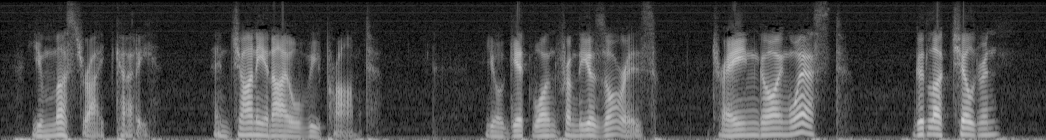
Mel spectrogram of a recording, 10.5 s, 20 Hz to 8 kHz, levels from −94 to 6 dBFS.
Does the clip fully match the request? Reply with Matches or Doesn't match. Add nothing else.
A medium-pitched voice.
Doesn't match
